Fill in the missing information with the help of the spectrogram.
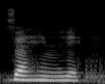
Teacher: Gördünüz, qapalı sait daxil oldu. H ilə m-nın arasına qapalı sait daxil oldu, i daxil oldu.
